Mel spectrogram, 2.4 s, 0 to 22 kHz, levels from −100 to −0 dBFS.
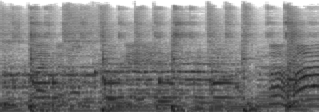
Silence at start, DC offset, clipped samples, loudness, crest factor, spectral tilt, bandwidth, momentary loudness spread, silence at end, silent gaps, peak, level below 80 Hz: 0 s; under 0.1%; under 0.1%; -16 LUFS; 14 dB; -4.5 dB/octave; over 20 kHz; 2 LU; 0 s; none; 0 dBFS; -26 dBFS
